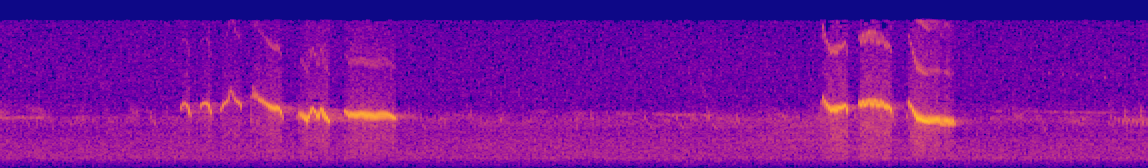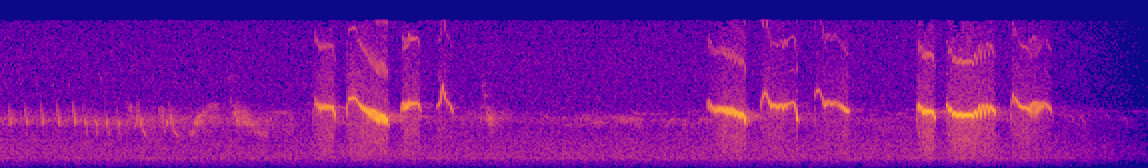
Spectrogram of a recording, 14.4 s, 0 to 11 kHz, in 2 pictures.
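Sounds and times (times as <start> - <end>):
crested lark calling: 1.1 - 2.6, 5.1 - 6.0, 9.2 - 10.1, 11.6 - 13.8.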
